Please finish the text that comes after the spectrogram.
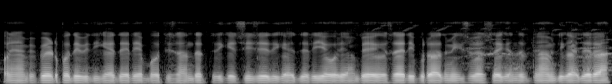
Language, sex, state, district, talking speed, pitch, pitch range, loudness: Hindi, male, Rajasthan, Bikaner, 295 wpm, 90 Hz, 90-95 Hz, -18 LUFS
